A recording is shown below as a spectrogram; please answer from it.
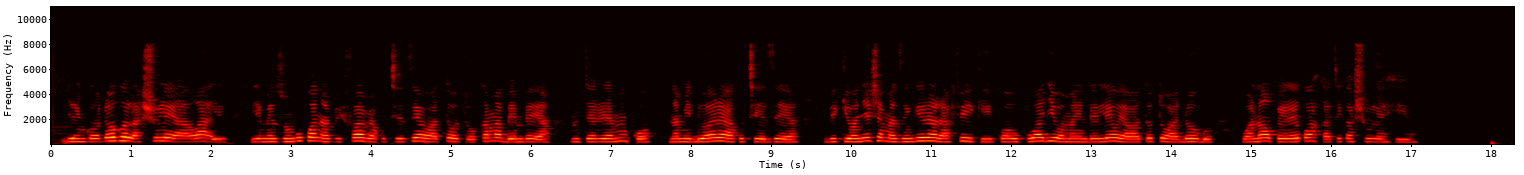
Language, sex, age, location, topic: Swahili, female, 25-35, Dar es Salaam, education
